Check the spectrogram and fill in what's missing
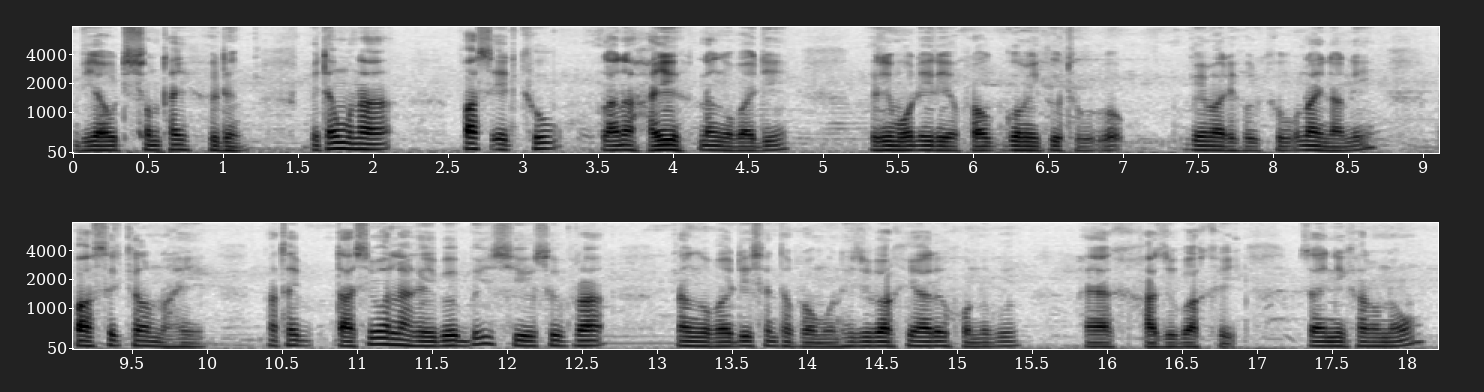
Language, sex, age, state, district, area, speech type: Bodo, male, 30-45, Assam, Udalguri, urban, spontaneous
